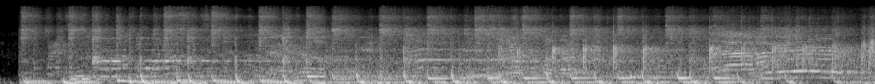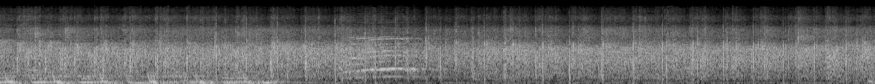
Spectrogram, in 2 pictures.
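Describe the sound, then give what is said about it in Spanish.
Loud, sustained applause and cheering in the FC Barcelona locker room as Gaby arrives on crutches, swelling over music with a steady beat; the music fades out until only dense clapping and voices remain. “se apaga la música de ese vestuario y el aplauso se come a la música y es muy llamativo”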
